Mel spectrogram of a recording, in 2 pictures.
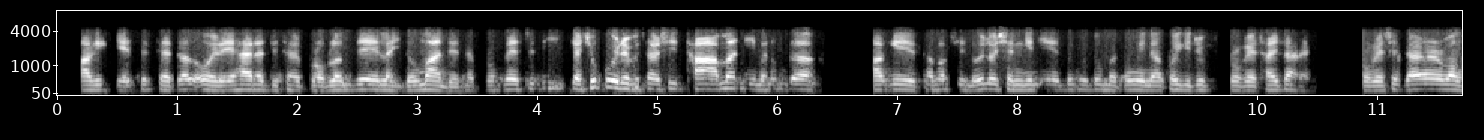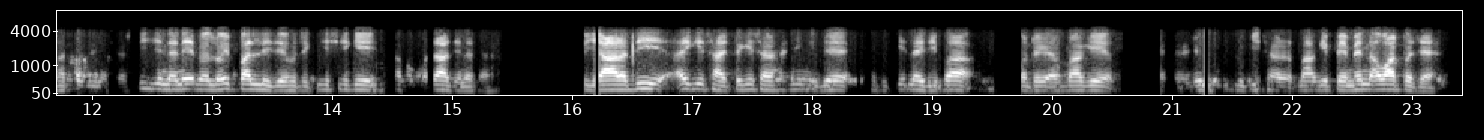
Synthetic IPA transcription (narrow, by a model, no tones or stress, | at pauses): maɡikesisetelojɾeɦajnɐdisɐɾpɾoblemzelɐjdɐwmandesɐɾpɾoɡɾesidikesukujɾibɐsɐɾsitʰamɐnimɐnuŋdɐ | maɡitʰɐbɐk̚silojlojsɐnɡiniɐduɐdumɐtuŋinɐːkʰojɡizupɾoɡɾeshajt̬aɾe | pɾoɡɾesizɐɾɾwaŋɦɐtazinɐsɐɾsizinɐnebɐlojpɐlːizehuwzikːiseɡitʰɐbɐk̚mɐtazinɐsɐɾ | sujaɾɐdiɐ̰jɡisajt̚dɐɡisɐɾɦajniŋizehud͡ʒikːilɐjɾibɐkontimaɡi | jumluɡisɐɾmaɡipementɐwat̚pɐze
